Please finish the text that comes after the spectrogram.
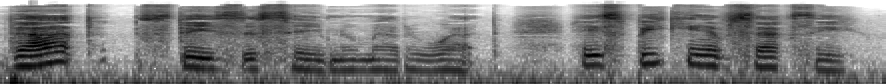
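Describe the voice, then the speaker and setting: A woman with a soft, husky voice hosts a live call-in internet show, chatting informally and speaking straight to her listeners. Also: low voice, animated, takes it slowly, rough recording. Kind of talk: casual live show chat.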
